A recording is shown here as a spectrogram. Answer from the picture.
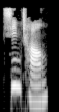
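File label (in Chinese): "心肠", Mandarin Chinese; hsk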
